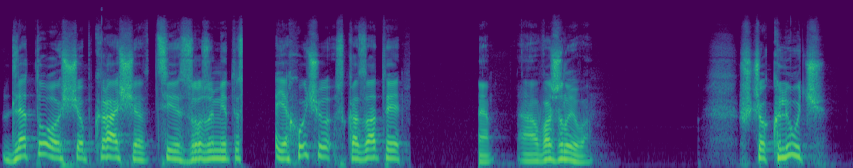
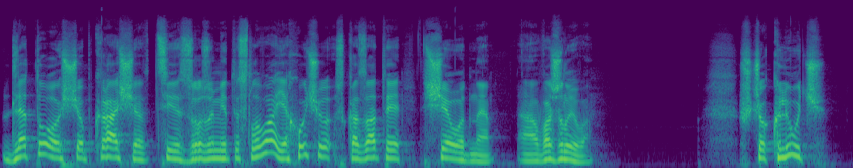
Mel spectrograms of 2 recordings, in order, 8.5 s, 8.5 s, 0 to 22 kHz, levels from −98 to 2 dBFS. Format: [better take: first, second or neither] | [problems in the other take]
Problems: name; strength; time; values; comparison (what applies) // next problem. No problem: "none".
second | audio cutting out; at 2.5 s and at 4 s for 0.5 s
